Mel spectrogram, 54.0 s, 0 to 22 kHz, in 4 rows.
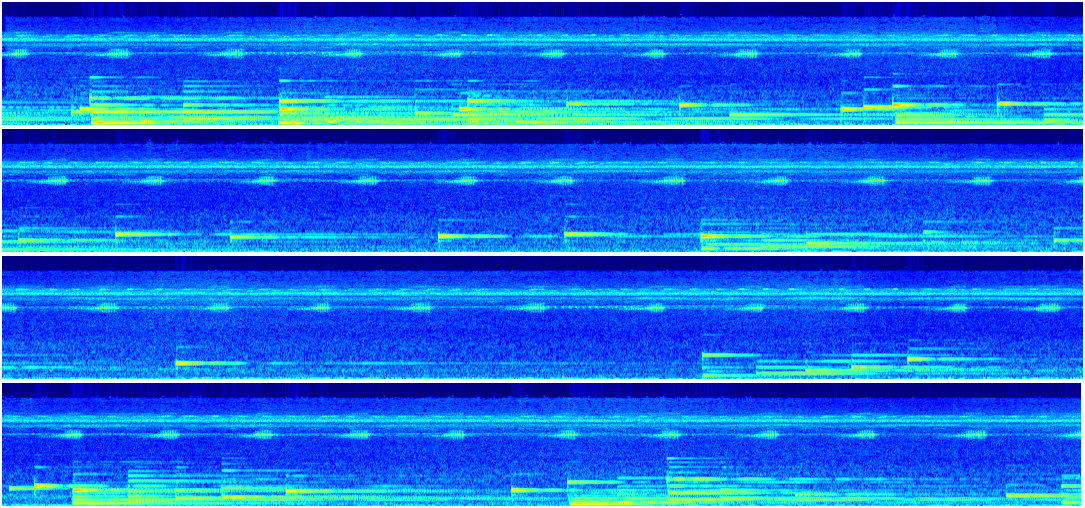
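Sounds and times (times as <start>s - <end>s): soft solo piano: 0.0s - 32.2s, 35.7s - 54.0s
cricket chorus: 0.0s - 54.0s
single cricket chirp: 0.0s - 54.0s.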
